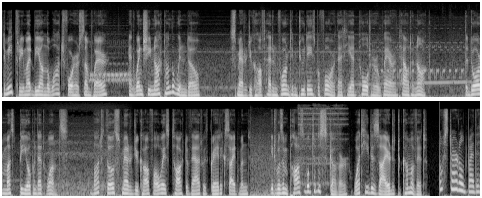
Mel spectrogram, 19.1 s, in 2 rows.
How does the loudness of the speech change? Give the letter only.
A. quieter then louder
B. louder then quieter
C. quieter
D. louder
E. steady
E.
